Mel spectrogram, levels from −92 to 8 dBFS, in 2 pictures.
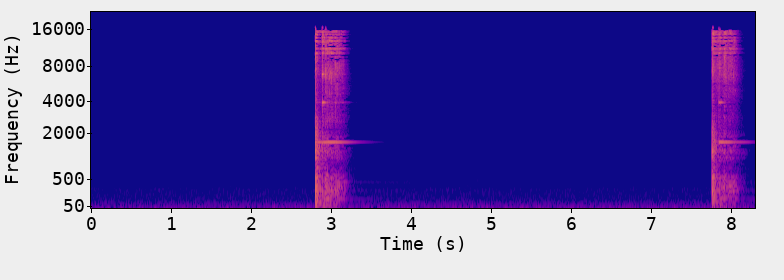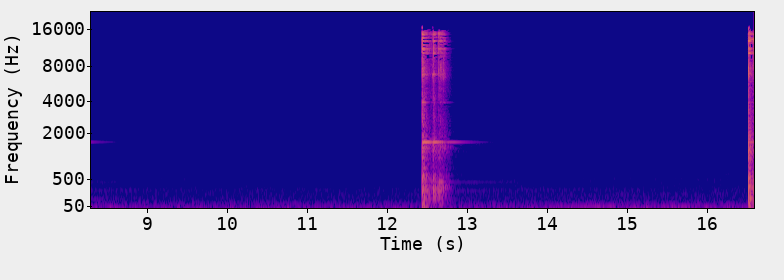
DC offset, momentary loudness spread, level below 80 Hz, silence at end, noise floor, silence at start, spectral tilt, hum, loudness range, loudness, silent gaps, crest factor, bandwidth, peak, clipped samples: under 0.1%; 13 LU; -64 dBFS; 0 s; -77 dBFS; 2.8 s; -1 dB/octave; none; 4 LU; -28 LUFS; none; 34 dB; 16 kHz; -4 dBFS; under 0.1%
